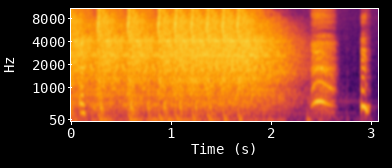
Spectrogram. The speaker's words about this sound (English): He really loves that fucking cane whip sound. Yeah, he does.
